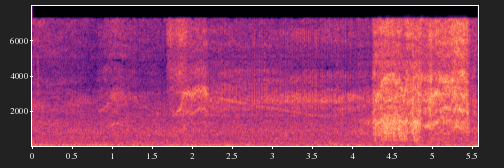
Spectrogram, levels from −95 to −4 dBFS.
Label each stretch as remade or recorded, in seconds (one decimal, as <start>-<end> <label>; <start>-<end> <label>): 0.0-5.6 recorded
